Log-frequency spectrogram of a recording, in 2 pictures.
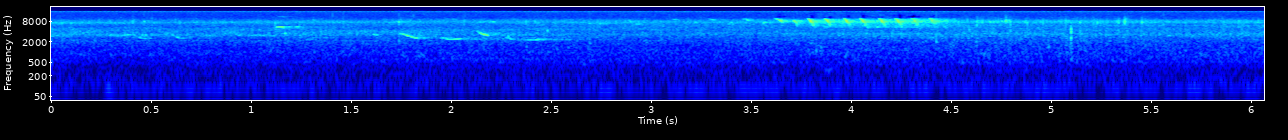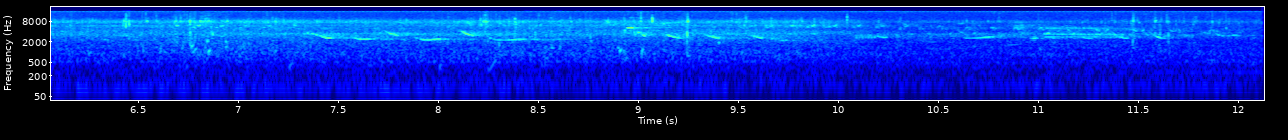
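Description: Floodwater running over the grass in a steady rush, with small birds chirping in short falling phrases several times and a brief high buzzy trill about four seconds in.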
